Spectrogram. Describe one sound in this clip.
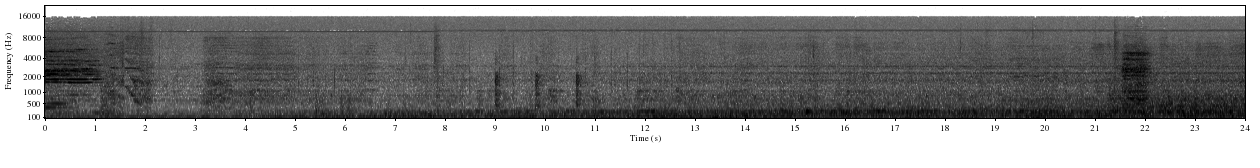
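A train rumbles steadily along the tracks, heard from inside a carriage.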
